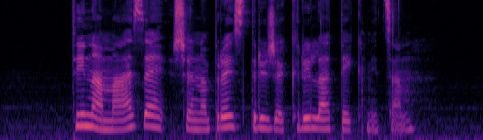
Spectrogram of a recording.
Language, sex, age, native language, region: Slovenian, male, 50-59, Slovenian, Central Slovenia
